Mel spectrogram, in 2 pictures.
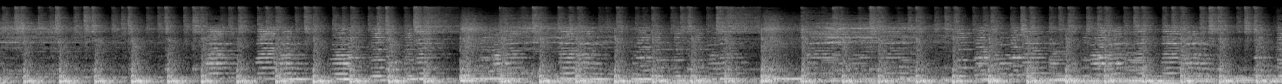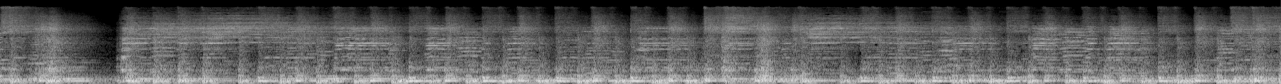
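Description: Live band playing together: drum kit keeping a steady beat, a button accordion carrying the melody, with bass and acoustic guitar underneath. The music breaks off very briefly about two-thirds of the way through and then comes straight back in.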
